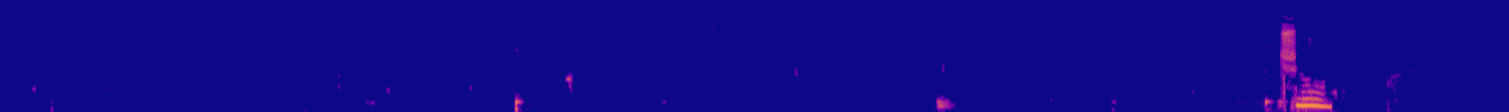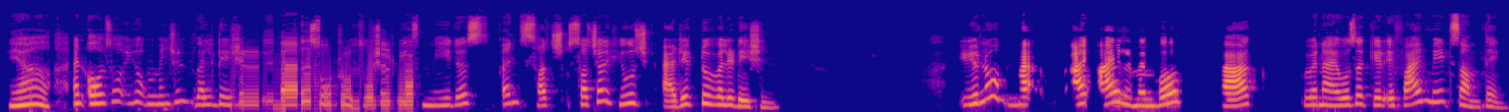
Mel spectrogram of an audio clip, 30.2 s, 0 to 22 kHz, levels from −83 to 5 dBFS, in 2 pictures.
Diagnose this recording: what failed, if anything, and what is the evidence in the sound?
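The whole clip has the watery, swirly quality of MP3 compression, and the damage is plainly audible, with a chirpy, metallic edge on the s sounds. At this codec stage the encoder is likely starved of bits, which fits a low rate around 64 kbps. It drops weak frequency lines, which flicker in and out from frame to frame.

There are two short blips of damaged data in a compressed stream: one at 17.01 to 17.05 s and another at 19.12 to 19.16 s. Each is a brief glitch in the audio. Part of the stream is corrupted, so the decoder can't read those frames. It loses sync and skips ahead to the next frame header it can find.

From 17.39 to 19.30 s the speech turns into a rigid, metallic buzz that still roughly follows the words. This is robotic sound from repeated short buffers, and it likely comes from the driver or buffer stage. New audio arrives too slowly, so a tiny chunk gets looped to fill the gap, and most of the real audio in that stretch is skipped. 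The buzz sits at 133 Hz, which fits a repeated chunk of about 7.5 ms.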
